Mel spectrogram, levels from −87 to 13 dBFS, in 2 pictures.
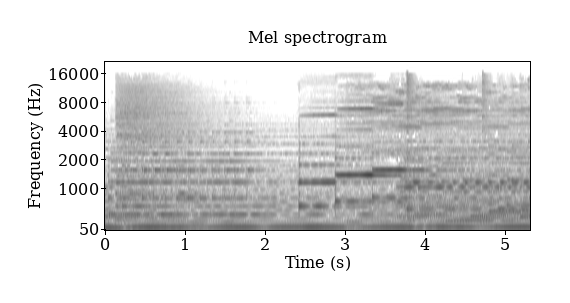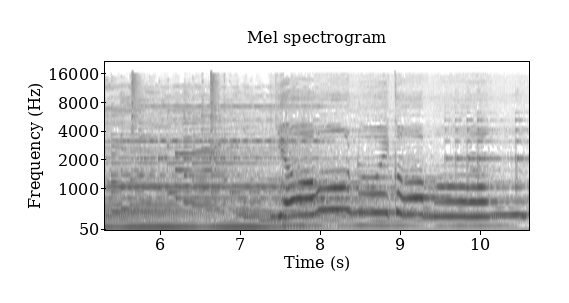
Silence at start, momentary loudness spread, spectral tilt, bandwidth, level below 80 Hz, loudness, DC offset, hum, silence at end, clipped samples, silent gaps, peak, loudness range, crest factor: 0 s; 11 LU; -4.5 dB/octave; 16.5 kHz; -54 dBFS; -25 LUFS; 0.2%; none; 0 s; under 0.1%; none; -8 dBFS; 5 LU; 16 dB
